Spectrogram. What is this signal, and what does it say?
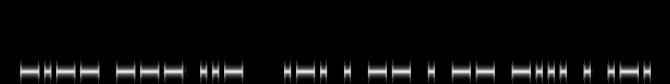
Morse code, heard as a keyed tone, about 20 wpm, 600 Hz. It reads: YOU REMEMBER
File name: the old man and the sea / the old man and the sea part 1 20wpm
